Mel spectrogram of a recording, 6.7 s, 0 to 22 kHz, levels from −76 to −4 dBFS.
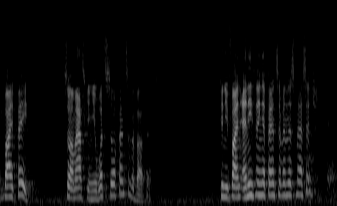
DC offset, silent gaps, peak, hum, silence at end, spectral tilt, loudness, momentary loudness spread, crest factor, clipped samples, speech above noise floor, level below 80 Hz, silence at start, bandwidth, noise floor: under 0.1%; none; -20 dBFS; none; 0.05 s; -3.5 dB/octave; -42 LUFS; 14 LU; 24 dB; under 0.1%; 30 dB; -80 dBFS; 0 s; 17.5 kHz; -73 dBFS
